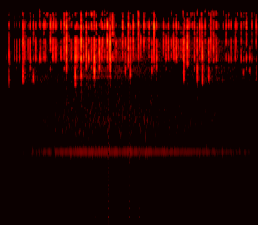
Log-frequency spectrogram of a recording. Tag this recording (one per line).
animal
ant
antennae
communicate
creature
insect
insects
nature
